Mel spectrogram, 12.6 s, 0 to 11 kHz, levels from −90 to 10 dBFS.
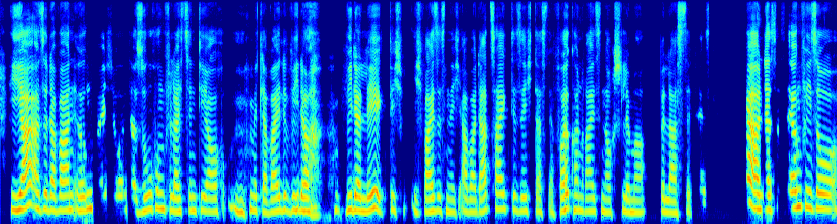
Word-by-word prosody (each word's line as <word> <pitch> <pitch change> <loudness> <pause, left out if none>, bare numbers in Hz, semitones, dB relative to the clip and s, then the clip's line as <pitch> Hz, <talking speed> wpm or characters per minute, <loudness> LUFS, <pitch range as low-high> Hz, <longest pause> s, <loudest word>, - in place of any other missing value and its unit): Ja, 225 +7 +7
also 230 -1 +1
da 210 -2 0
waren 215 +1 +2
irgendwelche 210 0 -3
Untersuchungen, 220 +4 -2
vielleicht 195 -3 -3
sind 205 -1 -5
die 205 -2 -3
auch 190 0 -4
mittlerweile 195 - -2
wieder 205 -3 +1 0.3
widerlegt. 210 +2 +3
Ich 205 -1 -9
ich 185 -3 -10
weiß 190 +1 +1
es 205 -1 -7
nicht, 185 -2 -7
aber 185 -1 -3
da 190 +5 -2
zeigte 225 -1 -3
sich, 200 0 -6
dass 185 - -8
der - - -11
Vollkornreis 200 -2 -1
noch 180 -3 -6
schlimmer 180 -3 -4 0.2
belastet 175 -4 -4 0.2
ist. - - -15 0.6
Ja, 320 -8 +10
und 220 - +4
das 215 - +4
ist - - -26
irgendwie 255 +1 +4
so, 225 -2 +1
205 Hz, 165 wpm, -22 LUFS, 190-220 Hz, 0.6 s, Ja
